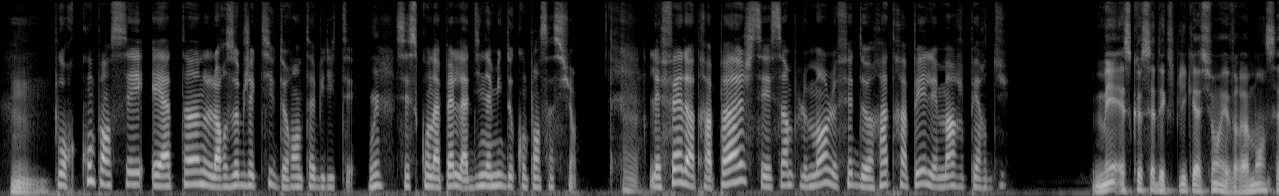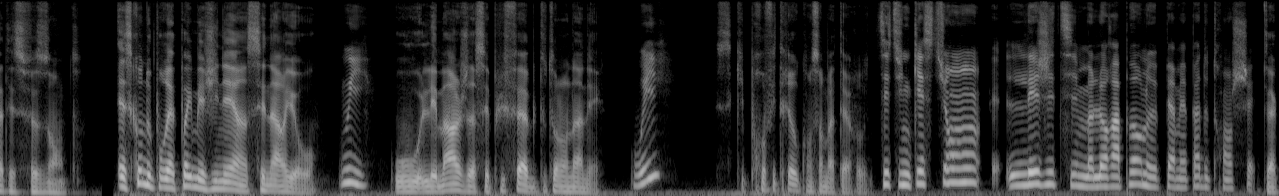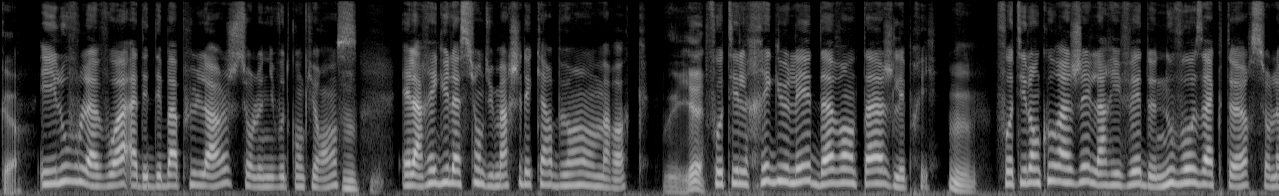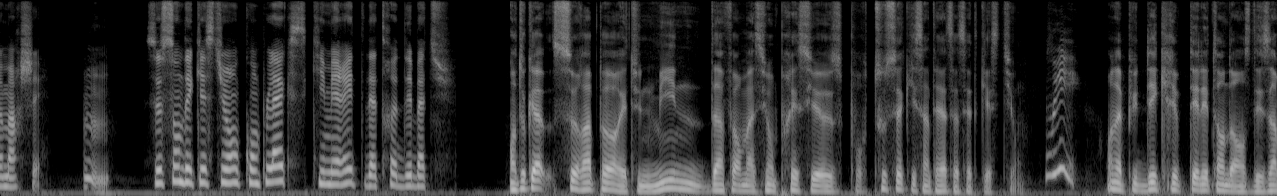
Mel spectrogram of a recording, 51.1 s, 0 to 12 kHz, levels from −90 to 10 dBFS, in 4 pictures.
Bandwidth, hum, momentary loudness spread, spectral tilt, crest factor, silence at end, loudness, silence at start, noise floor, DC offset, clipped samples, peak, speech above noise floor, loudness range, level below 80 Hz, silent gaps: 12 kHz; none; 12 LU; -5.5 dB/octave; 22 dB; 0 s; -26 LUFS; 0.1 s; -64 dBFS; under 0.1%; under 0.1%; -4 dBFS; 39 dB; 5 LU; -50 dBFS; 13.81-13.91 s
